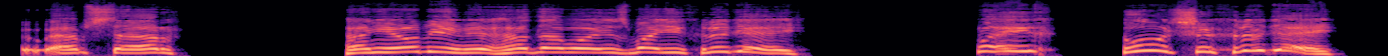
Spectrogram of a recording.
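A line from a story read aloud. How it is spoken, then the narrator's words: Distraught, near sobbing. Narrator (Russian): Броуз только что не рыдал ... полностью выведенный из равновесия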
